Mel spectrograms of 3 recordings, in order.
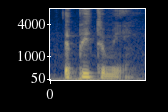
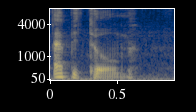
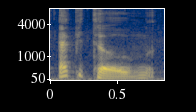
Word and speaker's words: epitome: talk about the word epitomy why is it called like why why would you say epitomy and not epitome when it's spelled like that it makes me so mad okay we are the epitome of this thing no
